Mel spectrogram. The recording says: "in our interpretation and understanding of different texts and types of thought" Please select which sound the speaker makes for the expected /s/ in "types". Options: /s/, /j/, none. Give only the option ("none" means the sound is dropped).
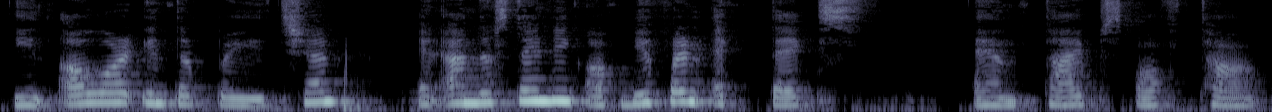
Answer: /s/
